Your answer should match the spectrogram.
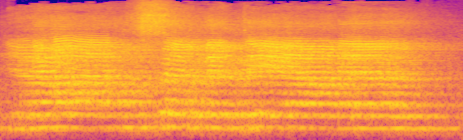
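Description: A group of nuns singing together in unison, holding a sung phrase.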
